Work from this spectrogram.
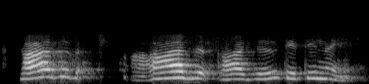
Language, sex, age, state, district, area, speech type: Nepali, female, 45-60, West Bengal, Kalimpong, rural, conversation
